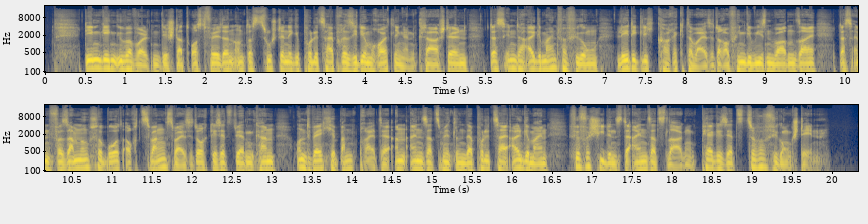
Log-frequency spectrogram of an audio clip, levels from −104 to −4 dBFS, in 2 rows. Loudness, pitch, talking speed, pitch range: -15 LUFS, 105 Hz, 135 wpm, 95-115 Hz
